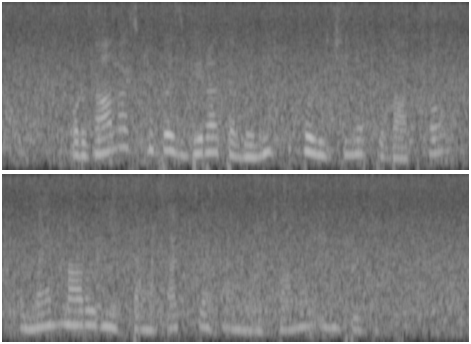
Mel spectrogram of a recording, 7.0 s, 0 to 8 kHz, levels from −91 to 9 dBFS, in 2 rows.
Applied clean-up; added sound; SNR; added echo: none; Stream; 1 dB; none.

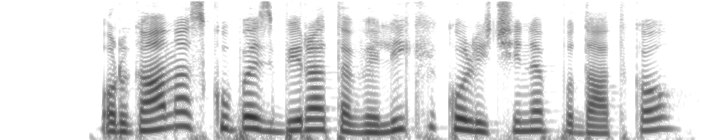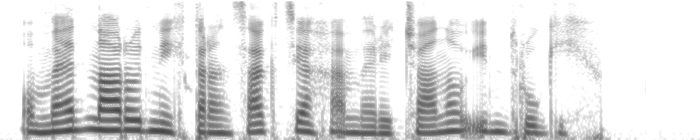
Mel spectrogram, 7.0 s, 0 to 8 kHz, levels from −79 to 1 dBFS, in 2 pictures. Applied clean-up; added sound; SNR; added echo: none; none; none; none.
